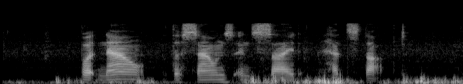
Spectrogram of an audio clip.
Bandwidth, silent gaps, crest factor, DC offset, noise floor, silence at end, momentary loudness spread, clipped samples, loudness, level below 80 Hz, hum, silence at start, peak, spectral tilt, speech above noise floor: 7.4 kHz; none; 24 dB; under 0.1%; -51 dBFS; 0 s; 16 LU; under 0.1%; -26 LUFS; -42 dBFS; none; 0.15 s; -4 dBFS; -3 dB/octave; 24 dB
